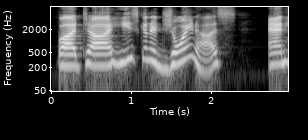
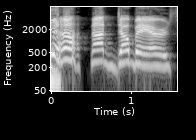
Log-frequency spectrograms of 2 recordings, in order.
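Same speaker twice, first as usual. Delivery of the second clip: thick Chicago "Da Bears"; Chicago accent; 7 dB louder, slower than usual. Shown as a demonstration. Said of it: "but La Bears".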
